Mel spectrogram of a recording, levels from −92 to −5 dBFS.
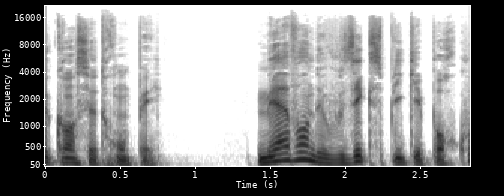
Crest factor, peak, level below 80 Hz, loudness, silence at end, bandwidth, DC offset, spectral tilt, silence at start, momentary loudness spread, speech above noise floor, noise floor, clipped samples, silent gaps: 18 dB; -4 dBFS; -42 dBFS; -22 LUFS; 0 s; 17.5 kHz; under 0.1%; -6 dB/octave; 0 s; 8 LU; 54 dB; -75 dBFS; under 0.1%; none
